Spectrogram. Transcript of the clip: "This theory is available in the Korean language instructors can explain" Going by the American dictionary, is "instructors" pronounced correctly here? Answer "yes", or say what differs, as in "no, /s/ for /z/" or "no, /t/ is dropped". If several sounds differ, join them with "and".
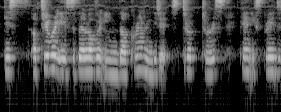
no, /n/ is dropped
